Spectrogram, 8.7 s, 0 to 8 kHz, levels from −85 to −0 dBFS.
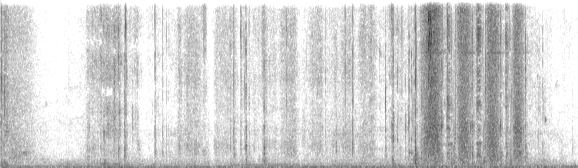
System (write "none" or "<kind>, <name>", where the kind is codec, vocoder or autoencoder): none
